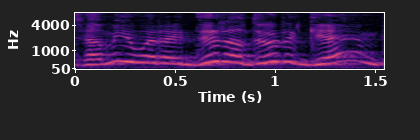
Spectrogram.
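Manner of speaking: playful, high, loud teasing with laughter.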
